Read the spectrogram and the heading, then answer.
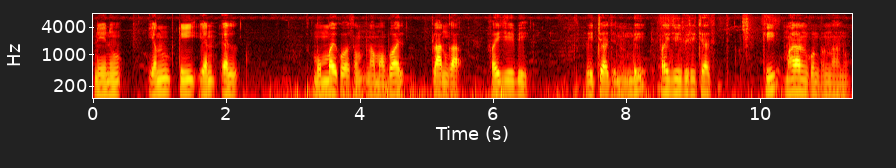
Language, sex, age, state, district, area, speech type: Telugu, male, 30-45, Andhra Pradesh, Bapatla, rural, read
